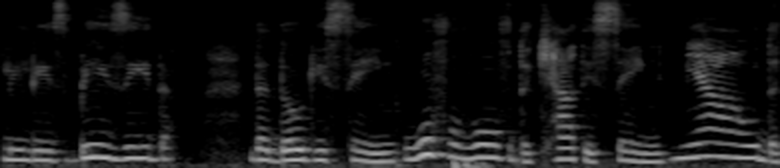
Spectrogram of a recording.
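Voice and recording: Natural-voiced reading aloud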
